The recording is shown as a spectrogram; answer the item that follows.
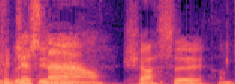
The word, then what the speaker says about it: chassé: Chassé. I'm saying chassé throughout.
